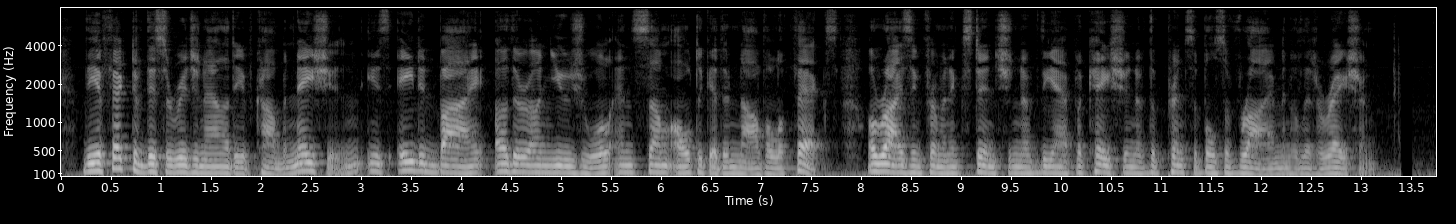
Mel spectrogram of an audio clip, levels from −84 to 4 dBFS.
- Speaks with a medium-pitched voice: No, low, 115 Hz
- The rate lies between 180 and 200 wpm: No, slow, 135 wpm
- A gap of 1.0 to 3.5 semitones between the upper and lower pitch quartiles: Yes, narrow, 2.6 semitones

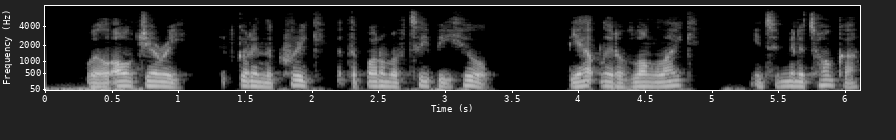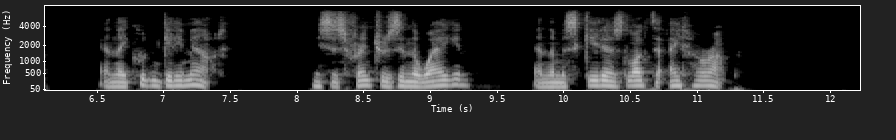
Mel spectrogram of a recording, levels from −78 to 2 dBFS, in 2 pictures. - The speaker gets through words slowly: No, average, 200 wpm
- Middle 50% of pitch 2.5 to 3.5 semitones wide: Yes, average, 3.2 semitones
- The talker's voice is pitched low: Yes, low, 120 Hz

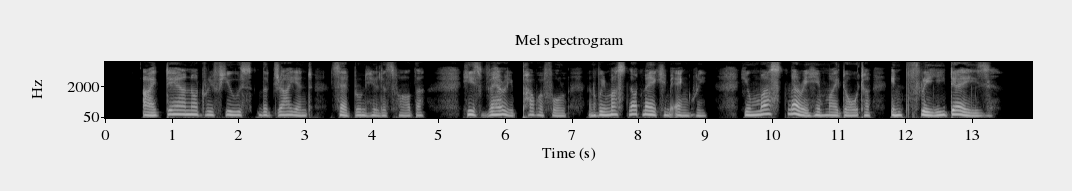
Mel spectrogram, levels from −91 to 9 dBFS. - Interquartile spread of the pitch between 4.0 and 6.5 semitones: No, average, 3.6 semitones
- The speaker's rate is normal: No, slow, 125 wpm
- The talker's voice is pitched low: No, medium, 170 Hz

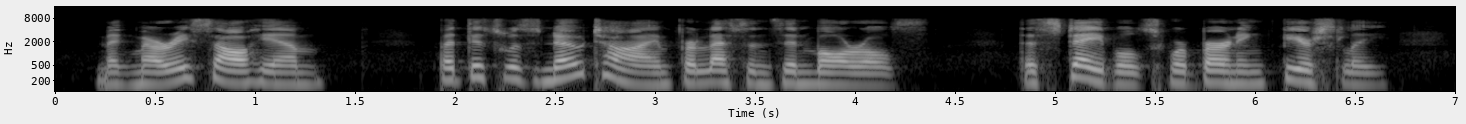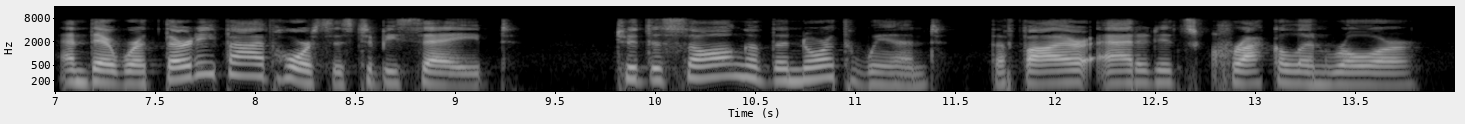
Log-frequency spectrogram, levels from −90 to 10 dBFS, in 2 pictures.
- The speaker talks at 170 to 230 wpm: Yes, average, 175 wpm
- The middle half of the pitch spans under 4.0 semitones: No, average, 4.3 semitones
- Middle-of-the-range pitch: Yes, medium, 175 Hz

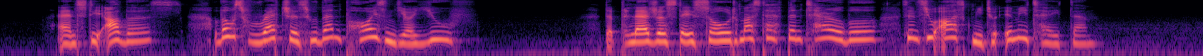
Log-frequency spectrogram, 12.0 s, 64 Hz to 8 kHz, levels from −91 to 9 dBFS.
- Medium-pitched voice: No, high, 245 Hz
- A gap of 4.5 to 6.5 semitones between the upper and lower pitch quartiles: Yes, average, 4.9 semitones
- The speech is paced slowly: Yes, slow, 125 wpm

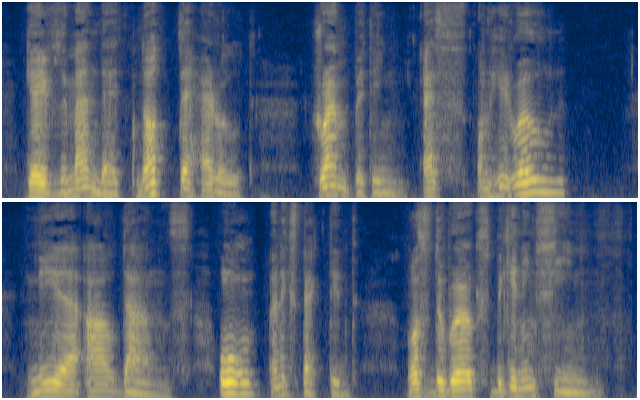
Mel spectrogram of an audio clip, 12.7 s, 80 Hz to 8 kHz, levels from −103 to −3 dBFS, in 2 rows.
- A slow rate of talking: Yes, slow, 100 wpm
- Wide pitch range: Yes, wide, 6.6 semitones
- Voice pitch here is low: Yes, low, 105 Hz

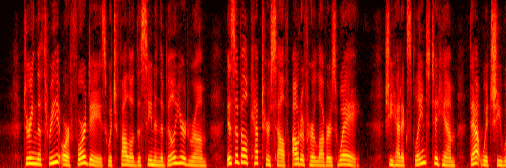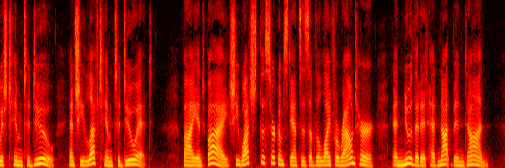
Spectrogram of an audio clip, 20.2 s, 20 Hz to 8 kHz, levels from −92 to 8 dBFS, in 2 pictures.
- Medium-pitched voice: No, high, 195 Hz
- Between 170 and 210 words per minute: Yes, average, 180 wpm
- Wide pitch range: No, average, 4.5 semitones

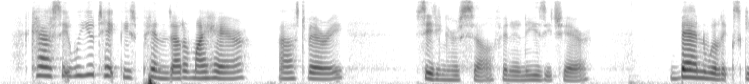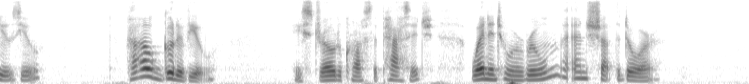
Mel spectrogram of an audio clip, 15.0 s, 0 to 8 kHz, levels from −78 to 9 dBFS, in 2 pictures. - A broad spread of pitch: Yes, wide, 6.4 semitones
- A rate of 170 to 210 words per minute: No, average, 160 wpm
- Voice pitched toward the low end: No, high, 195 Hz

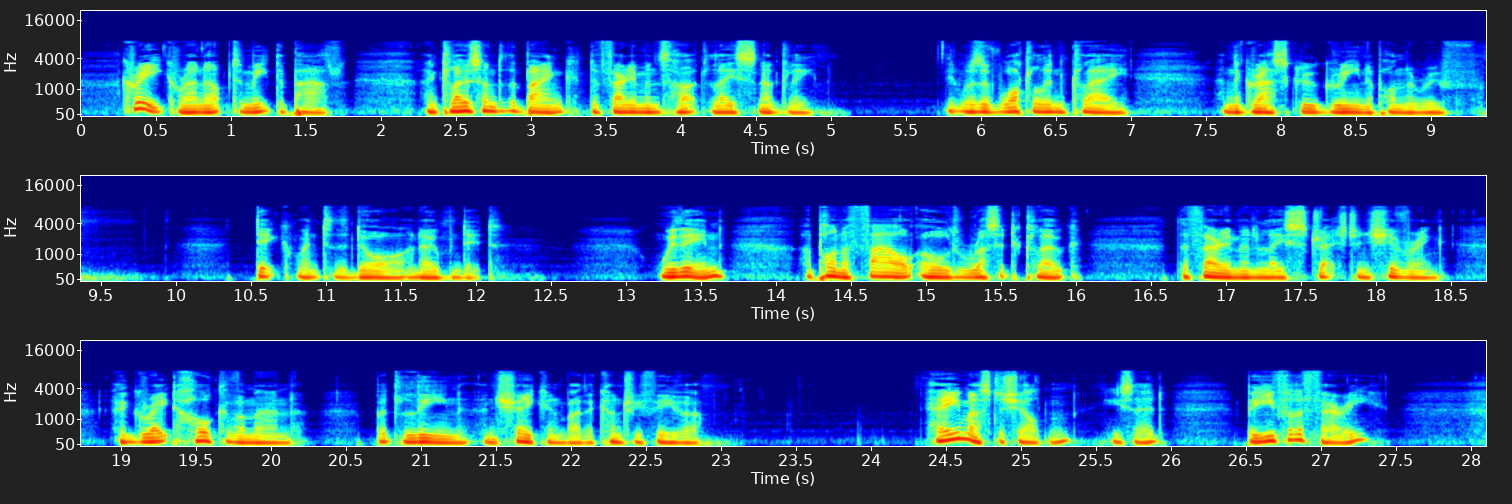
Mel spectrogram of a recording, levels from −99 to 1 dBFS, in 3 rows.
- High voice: No, low, 105 Hz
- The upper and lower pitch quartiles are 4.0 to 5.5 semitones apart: No, average, 3.3 semitones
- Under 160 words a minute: No, average, 165 wpm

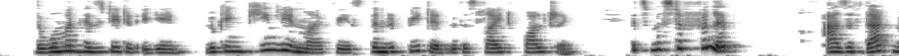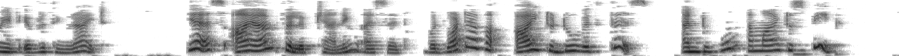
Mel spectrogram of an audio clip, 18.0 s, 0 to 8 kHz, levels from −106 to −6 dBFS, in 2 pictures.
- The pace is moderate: Yes, average, 155 wpm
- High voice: Yes, high, 235 Hz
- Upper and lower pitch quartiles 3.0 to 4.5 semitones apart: No, average, 5.1 semitones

